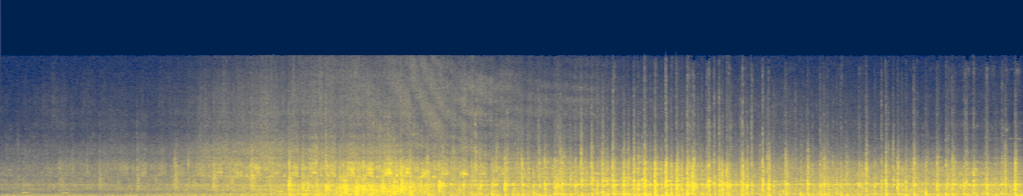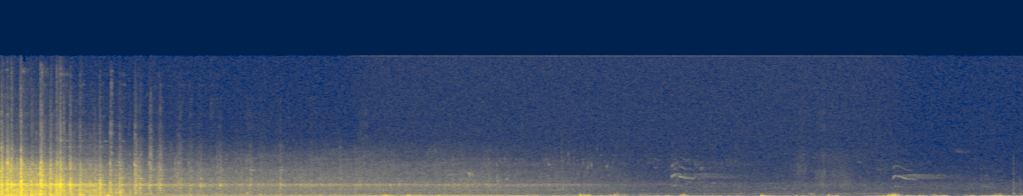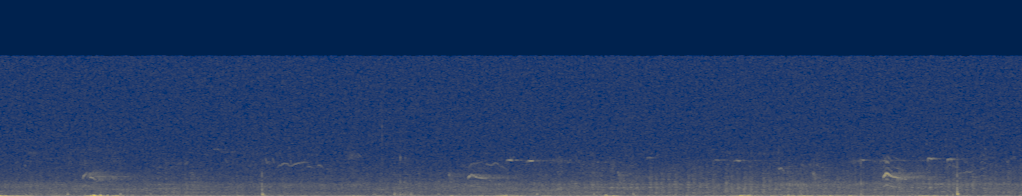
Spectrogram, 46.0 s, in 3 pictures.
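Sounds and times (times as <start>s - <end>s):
wheels clicking over rail joints: 0.0s - 25.8s
steam locomotive passing: 0.0s - 46.0s.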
